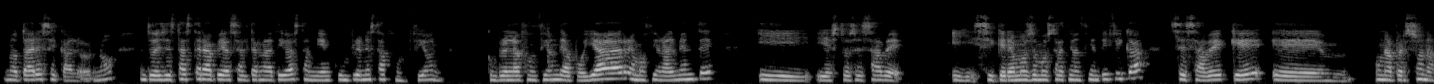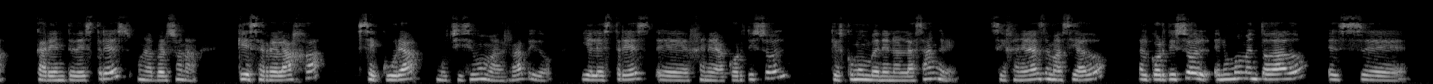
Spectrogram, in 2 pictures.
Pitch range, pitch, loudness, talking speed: 200-235 Hz, 215 Hz, -26 LUFS, 150 wpm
